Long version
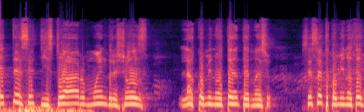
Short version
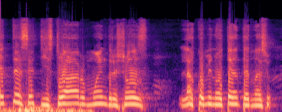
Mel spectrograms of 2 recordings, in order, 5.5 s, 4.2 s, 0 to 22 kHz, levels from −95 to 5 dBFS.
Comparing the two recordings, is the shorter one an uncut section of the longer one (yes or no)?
yes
